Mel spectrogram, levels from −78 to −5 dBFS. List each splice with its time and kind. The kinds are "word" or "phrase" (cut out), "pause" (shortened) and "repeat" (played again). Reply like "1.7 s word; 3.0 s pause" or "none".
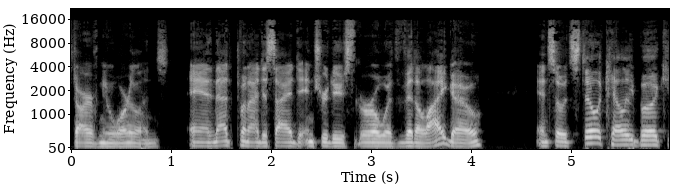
1.1 s pause; 2.8 s word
